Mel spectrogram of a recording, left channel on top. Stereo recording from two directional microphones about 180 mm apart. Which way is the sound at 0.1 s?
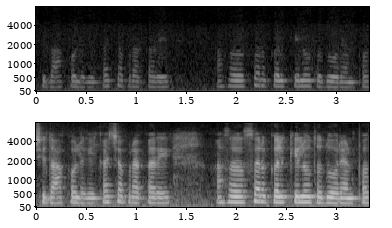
15° right (ahead or behind).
